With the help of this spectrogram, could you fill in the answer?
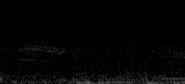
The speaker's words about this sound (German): Sagen die Raben sogar, ja.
